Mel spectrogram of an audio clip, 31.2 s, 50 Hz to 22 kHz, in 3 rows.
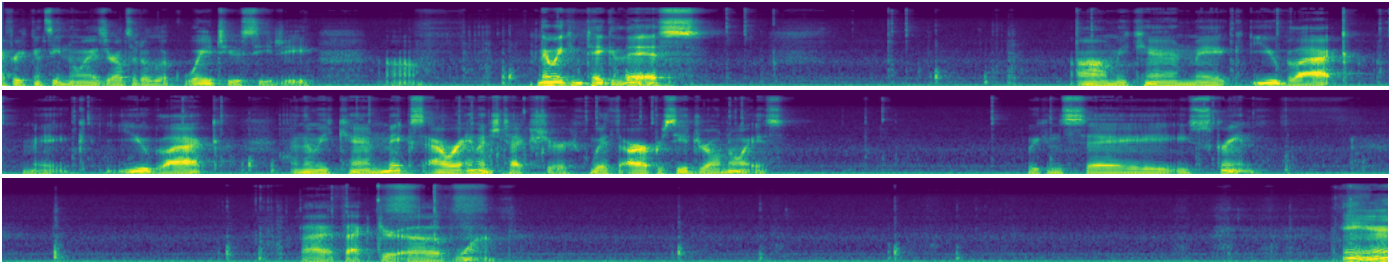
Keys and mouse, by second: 5.8 g, 12.8 g, 13.8 shift+a, 15.4 click.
